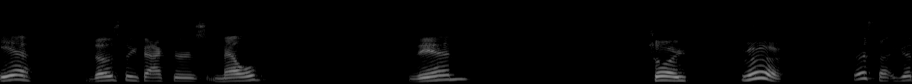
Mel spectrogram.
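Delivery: talking through a yawn. Tired after a long ride, talking to viewers, yawning. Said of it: "I'm yawning on you guys".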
